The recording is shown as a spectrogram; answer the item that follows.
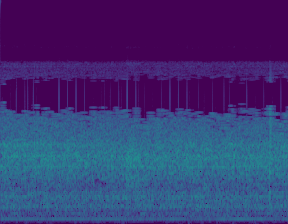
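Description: Steady hiss with a low, constant hum: the background noise of an old tape recording, with no speech.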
